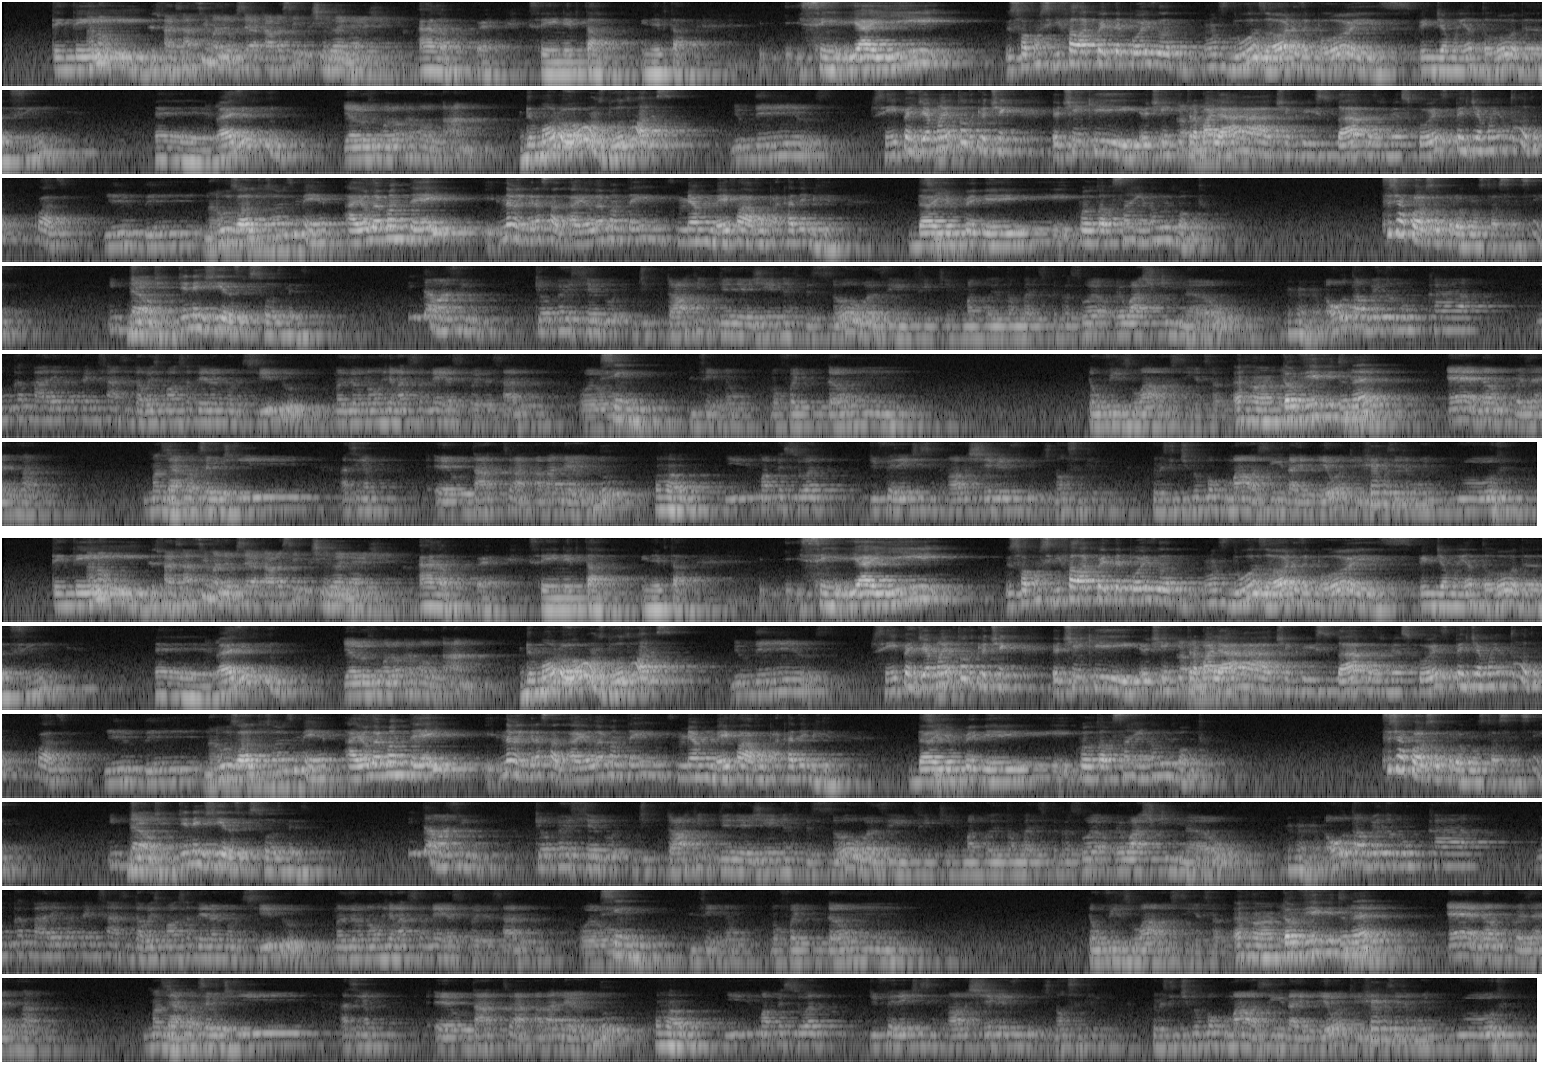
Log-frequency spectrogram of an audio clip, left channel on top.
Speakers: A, on the left; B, on the right.
A: Tentei.
B: Ah, não, vocês falam assim, mas você acaba sentindo
A: Relevar.
B: a energia.
A: Ah, não. É, isso aí é inevitável. Inevitável.
B: assim.
A: E- sim, e aí eu só consegui falar com ele depois, lá umas duas horas depois. Perdi a manhã toda, assim. É,
B: É, não.
A: Mas enfim,
B: E a luz demorou para voltar?
A: demorou umas duas horas.
B: Meu Deus.
A: Sim, perdi a manhã
B: Mas
A: toda, que eu tinha que, eu tinha que, eu tinha que
B: trabalhar?
A: ir trabalhar, tinha que estudar, fazer as minhas coisas. Perdi a manhã toda, quase.
B: Meu Deus. Não,
A: Duas
B: que
A: horas,
B: horrível.
A: duas horas e meia. Aí eu levantei. e- Não, engraçado. Aí eu levantei, me arrumei e falei, ah, vou pra academia. Daí
B: Sim.
A: eu peguei e quando eu tava saindo, a luz volta. Você já passou por alguma situação assim?
B: Então,
A: De, de, de energia das pessoas mesmo?
B: Então, assim, que eu percebo de troca de energia entre as pessoas, enfim, de uma coisa tão parecida com a sua, eu acho que não.
A: Uhum.
B: Ou talvez eu nunca, nunca parei para pensar, assim, talvez possa ter acontecido, mas eu não relacionei as coisas, sabe? Ou eu,
A: Sim.
B: enfim, não, não foi tão, tão visual assim essa,
A: Aham.
B: essa coisa.
A: Tão vívido,
B: Mas,
A: né?
B: eu- é, não, pois é, exato. Mas
A: Né,
B: já aconteceu
A: com certeza.
B: de, assim, eu tá, sei lá, trabalhando.
A: Uhum.
B: e uma pessoa diferente, assim, nova, chega e eu fico, nossa, que, tô me sentindo um pouco mal, assim, daí eu acredito
A: <laughs>
B: que seja muito do-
